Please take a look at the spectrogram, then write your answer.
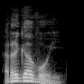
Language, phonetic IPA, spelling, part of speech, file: Russian, [rəɡɐˈvoj], роговой, adjective, Ru-роговой.ogg
- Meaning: 1. horn (substance or instrument) 2. horny (made of horn)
